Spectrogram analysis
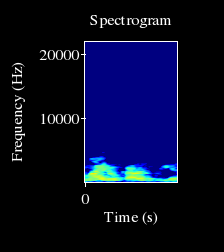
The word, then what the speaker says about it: mitochondria: Con is a CH. All right. Mito, con, the k is a CH, not a K.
